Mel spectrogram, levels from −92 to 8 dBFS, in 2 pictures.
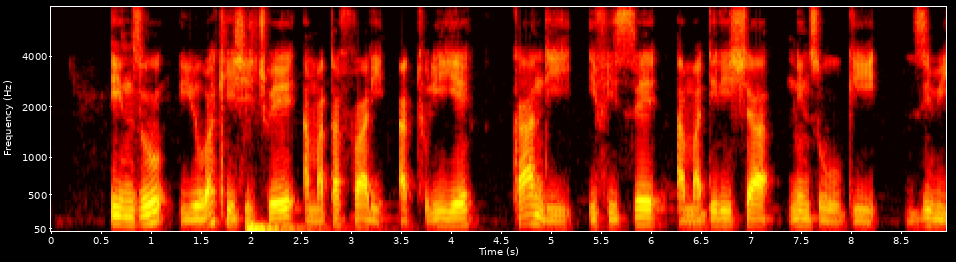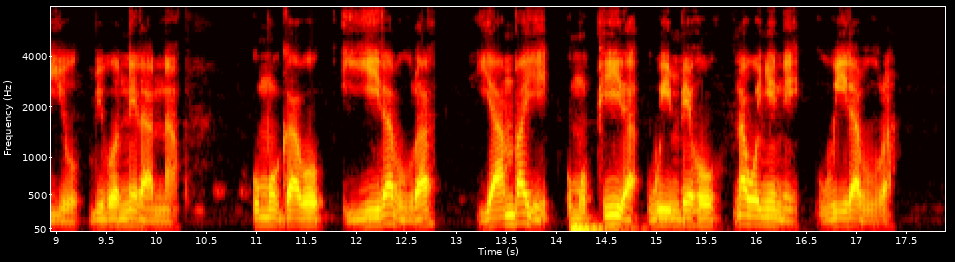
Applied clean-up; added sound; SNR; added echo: none; Bass drum; 13 dB; none.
